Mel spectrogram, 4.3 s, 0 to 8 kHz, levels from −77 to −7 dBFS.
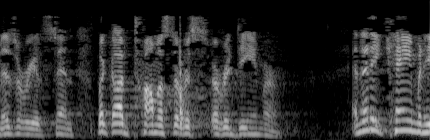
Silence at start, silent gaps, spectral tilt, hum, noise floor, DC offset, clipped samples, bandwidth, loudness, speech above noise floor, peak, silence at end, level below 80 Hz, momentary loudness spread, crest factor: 0 s; none; -9.5 dB/octave; none; -62 dBFS; under 0.1%; under 0.1%; 5.8 kHz; -29 LUFS; 33 dB; -8 dBFS; 0 s; -70 dBFS; 11 LU; 22 dB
